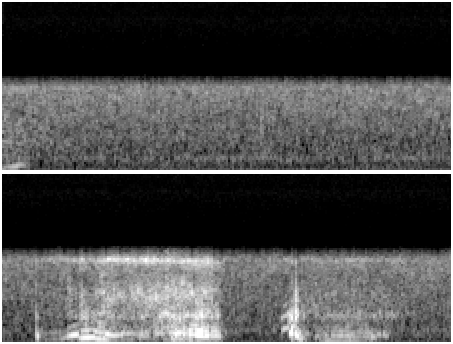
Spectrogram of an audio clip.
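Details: A Corgi named Teddy snores while asleep. After three seconds of quiet room tone comes a low, gravelly inhaled snore of about a second, then a shorter snort-like breath.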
